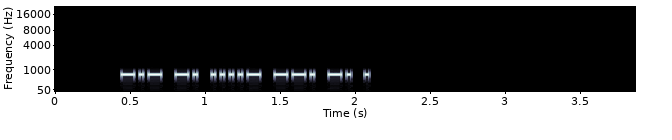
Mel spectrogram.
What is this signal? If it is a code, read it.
Morse code, heard as a keyed tone, about 38 wpm, 700 Hz. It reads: KN4GNE
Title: USA Call Signs - 6 Characters - 40wpm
